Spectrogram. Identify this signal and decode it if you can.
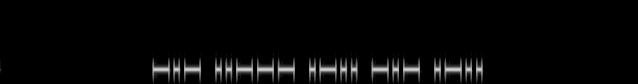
Morse code, heard as a keyed tone, about 23 wpm, 700 Hz. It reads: K2LKL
